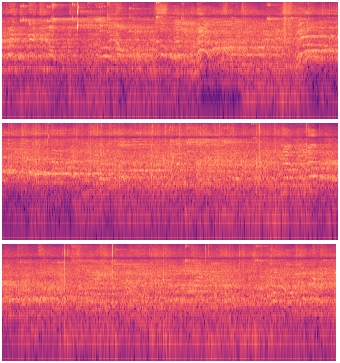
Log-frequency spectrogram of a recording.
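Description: A crowd of spectators cheers and chatters.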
